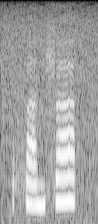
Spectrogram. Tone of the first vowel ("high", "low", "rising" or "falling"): low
